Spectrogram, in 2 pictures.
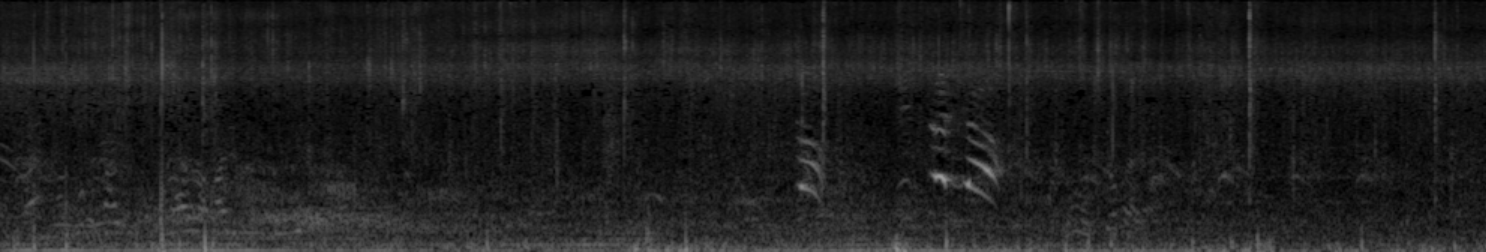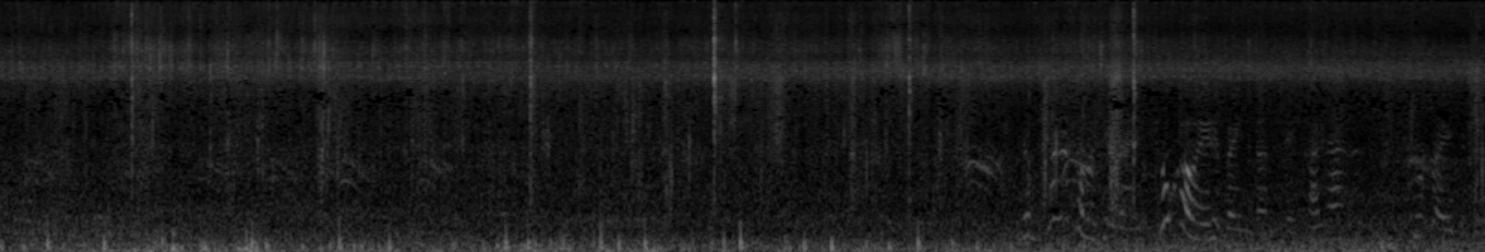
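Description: Footsteps scuff along a paved path.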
